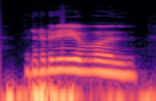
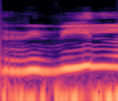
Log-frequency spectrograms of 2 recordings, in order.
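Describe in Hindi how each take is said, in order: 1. यह शब्द छोटे 'e' स्वर के साथ बोला जाता है। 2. यह शब्द लंबे 'ee' स्वर के साथ बोला जाता है। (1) "याद रखना है ये हमारा क्या है" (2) "नहीं है"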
